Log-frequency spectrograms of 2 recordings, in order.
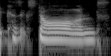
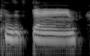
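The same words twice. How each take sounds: First: Kazakhstans with a drawn-out "-stahn"; long "ah" ending. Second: Kazakhstan with a nasal Brummie "-stan"; nasal Brummie accent. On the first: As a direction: broaden the final vowel of Kazakhstans. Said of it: "I think I probably did a few". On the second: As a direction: lean into the Brummie vowel on Kazakhstan. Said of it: "I'd always like". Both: Retold or imitated.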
